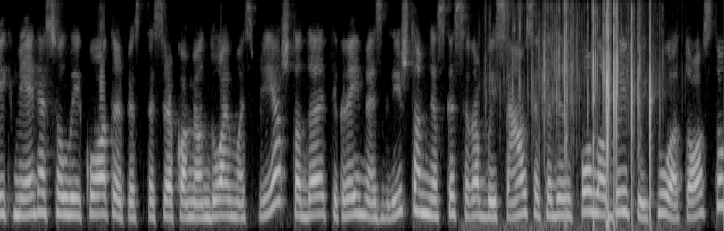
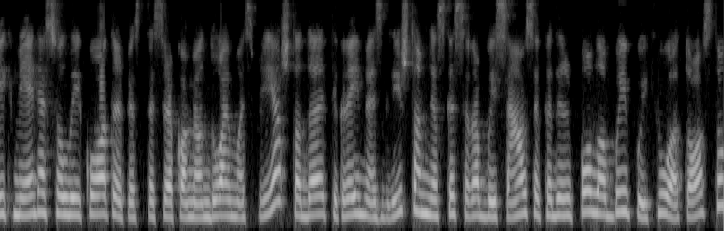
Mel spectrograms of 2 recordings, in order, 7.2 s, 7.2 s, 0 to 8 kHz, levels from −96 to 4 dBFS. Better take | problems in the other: second | background sound (Crack); 6 dB below the speech

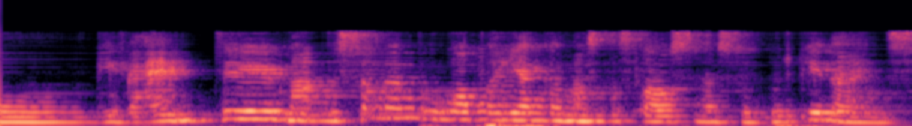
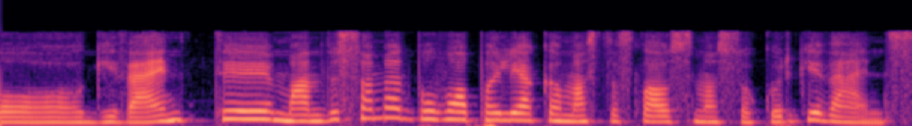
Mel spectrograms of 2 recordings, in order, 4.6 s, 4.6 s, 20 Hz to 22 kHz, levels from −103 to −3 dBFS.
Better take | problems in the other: second | noise reduction (neural mask model DeepFilterNet 3)

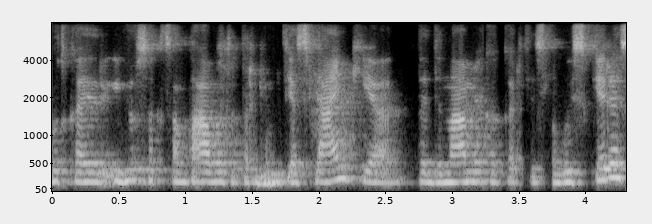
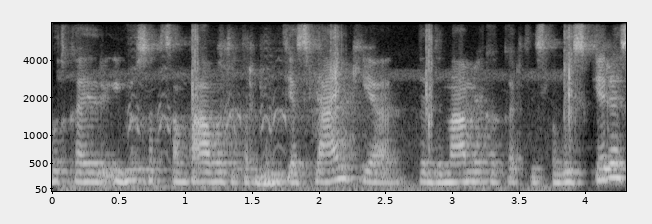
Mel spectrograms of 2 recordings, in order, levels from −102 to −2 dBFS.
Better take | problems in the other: first | background sound (Crow + Camera); 12 dB below the speech

